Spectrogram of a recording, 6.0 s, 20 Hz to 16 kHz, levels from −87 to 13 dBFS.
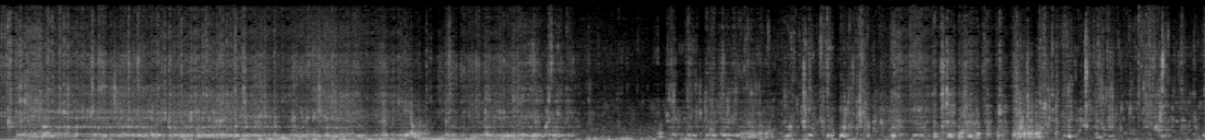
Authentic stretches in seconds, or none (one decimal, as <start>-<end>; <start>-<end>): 2.6-4.4; 5.1-6.0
